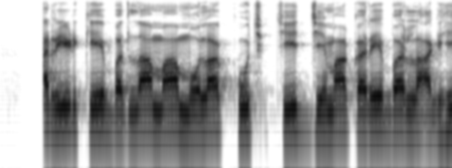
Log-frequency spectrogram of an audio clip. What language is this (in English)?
Chhattisgarhi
